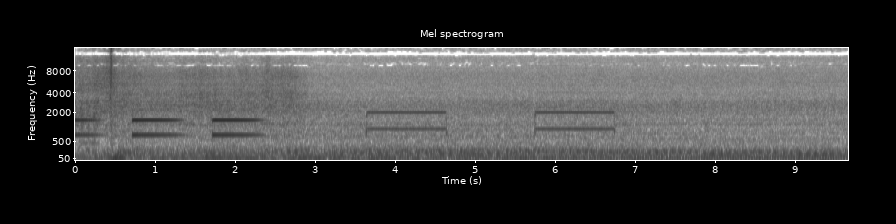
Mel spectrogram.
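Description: Ford Explorer engine just started and idling steadily, under a series of dashboard warning chimes: three short beeps in the first two seconds, then two longer, higher beeps about four and six seconds in as the tire-pressure and oil-change warnings come up.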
